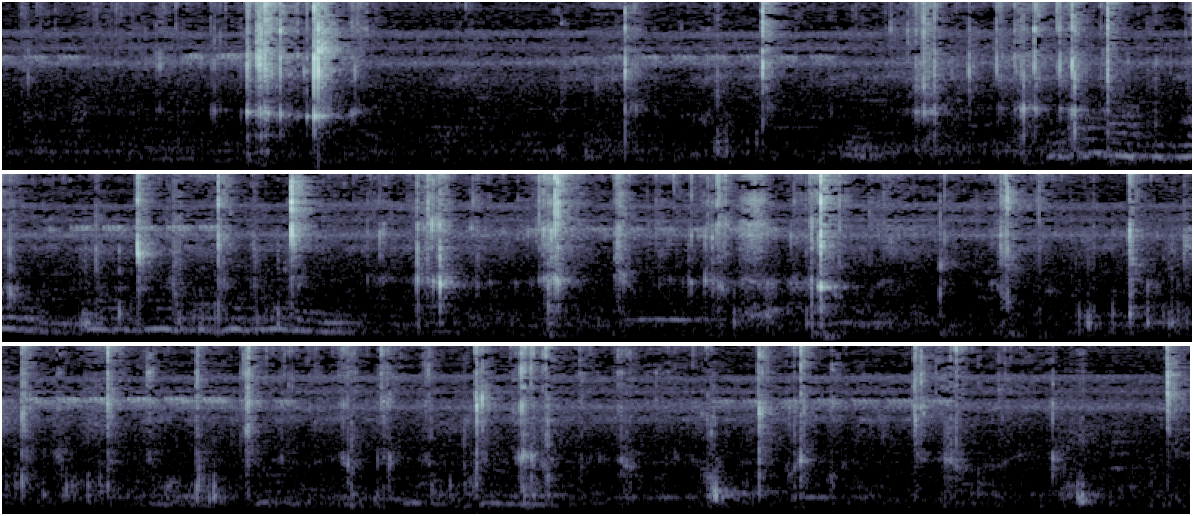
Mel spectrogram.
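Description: A person biting and chewing food close to the microphone: irregular wet mouth clicks and crunchy snaps, the loudest about two seconds in and again about halfway through.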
